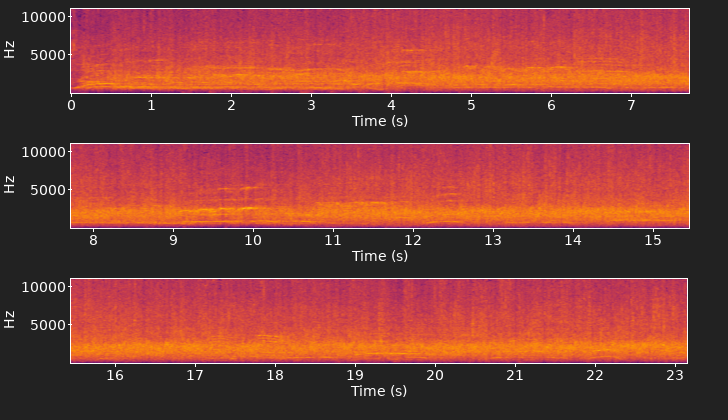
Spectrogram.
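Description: A large audience applauding and cheering, with steady clapping and many shouts and whoops over it, at the end of a tango performance.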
